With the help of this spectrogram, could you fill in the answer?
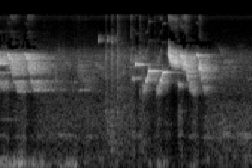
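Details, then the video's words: Brown-plumaged blue-black grassquit (tiziu pardo) singing two short, high buzzy phrases of sweeping notes, the first falling and the second rising then trailing off, with quiet low rumbling early on. "Tiziu pardo"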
